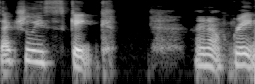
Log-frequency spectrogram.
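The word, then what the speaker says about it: Schenck: funny um it looks like you want to pronounce it as shank but it's actually skank I know great name um skank versus the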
